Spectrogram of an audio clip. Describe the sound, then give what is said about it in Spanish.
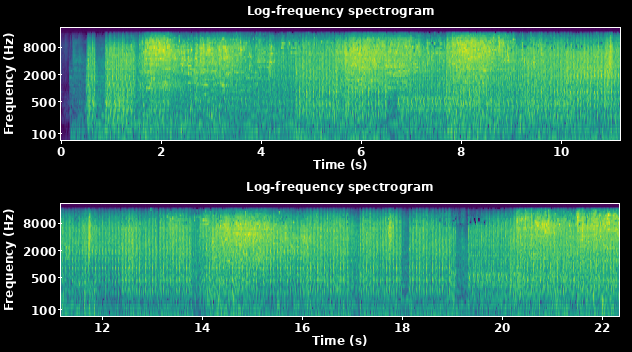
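Loud, continuous burst of automatic gunfire shooting at glass windows, dense rapid cracks that run almost without pause for the whole stretch, with no speech. “A los cristales. Dije que dispares a los cristales.”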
